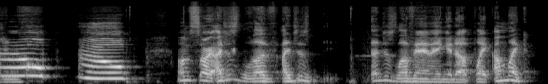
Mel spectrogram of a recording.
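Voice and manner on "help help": high, loud yelps of help; cry for help. Acted. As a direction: yell help in mock panic.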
